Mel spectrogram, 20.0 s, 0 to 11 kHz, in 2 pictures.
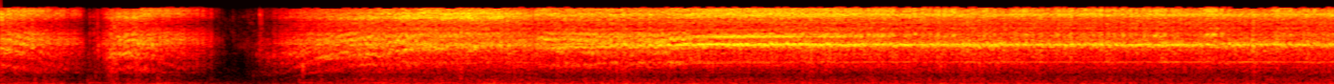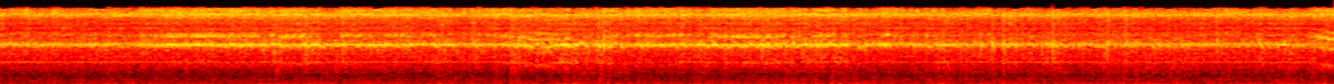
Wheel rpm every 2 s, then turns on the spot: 40, 160, 210, 230, 230, 230, 230, 230, 230, 230.
none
